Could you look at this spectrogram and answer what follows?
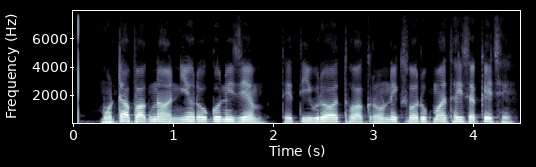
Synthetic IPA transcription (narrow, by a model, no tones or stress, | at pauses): moʈabʱaɡnaənjəɾoɡonid͡ʒemt̪et̪iʋɾəət̪ʰəʋakɾoniksʋəɾupmãt̪ʰəiʃəket͡ʃʰe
